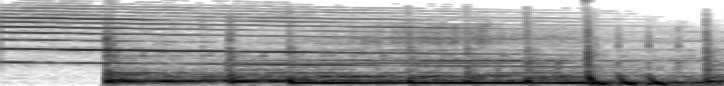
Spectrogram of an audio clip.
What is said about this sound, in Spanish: Esa sirena indica que comienza la vida en la prisión. Que los funcionarios han hecho el primero de los tres recuentos diarios y que todos los internos han pasado la noche en sus celdas.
